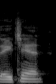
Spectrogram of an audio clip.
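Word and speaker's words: Achane: Is it A-Chain or A-Chan or the running back? I say it wrong every time too. Right? I think it's A-Chan. It's A-Chan. That man is a really, really good running back.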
